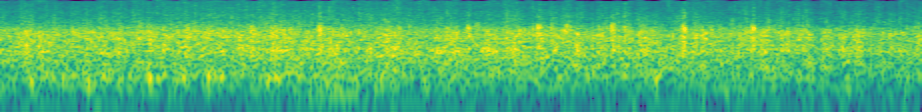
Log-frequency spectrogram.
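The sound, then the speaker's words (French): Steady applause from an audience during a French-language sermon, a dense wash of many hands clapping at an even level throughout, with no voices rising above it. “Et à l'avance, voulez-vous applaudir ce qui va arriver, ce qui va prendre place de miraculeux et de surnaturel.”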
